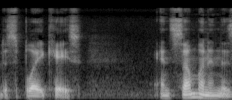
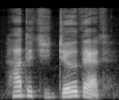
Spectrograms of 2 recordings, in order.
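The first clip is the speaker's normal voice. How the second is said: high, amazed question; 11 semitones higher than usual. Acted. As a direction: ask in breathless wonder. Megan amazed after rescue.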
